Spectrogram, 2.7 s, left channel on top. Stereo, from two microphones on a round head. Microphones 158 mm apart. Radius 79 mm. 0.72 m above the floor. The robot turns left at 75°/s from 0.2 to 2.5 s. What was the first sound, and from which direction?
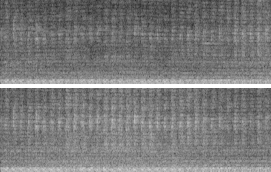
An engine running, 15° right.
